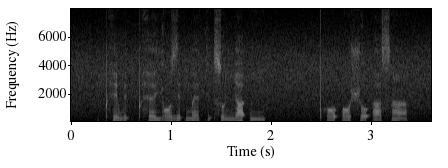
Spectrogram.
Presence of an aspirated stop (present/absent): present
